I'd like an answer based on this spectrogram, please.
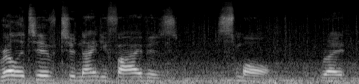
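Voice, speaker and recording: Through noticeable background noise, a man speaks at a very slow pace with a high pitch and ordinary pitch variation. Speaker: paraplegic bodybuilder vlogger. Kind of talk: casual vlog monologue. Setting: in a car. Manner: conversational, hesitant with fillers.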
